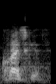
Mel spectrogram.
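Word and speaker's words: Cresgyth: instead as um well, I'll I'll spell it. C R E S G Y T H Kresith.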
